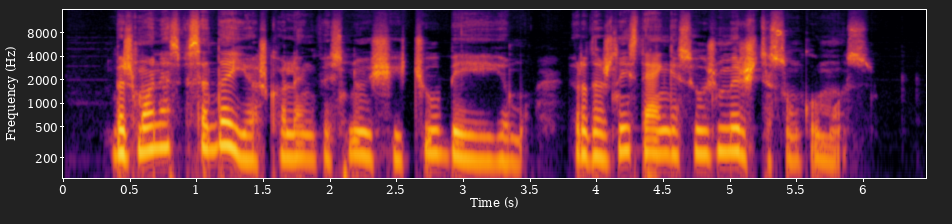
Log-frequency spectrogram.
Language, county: Lithuanian, Kaunas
